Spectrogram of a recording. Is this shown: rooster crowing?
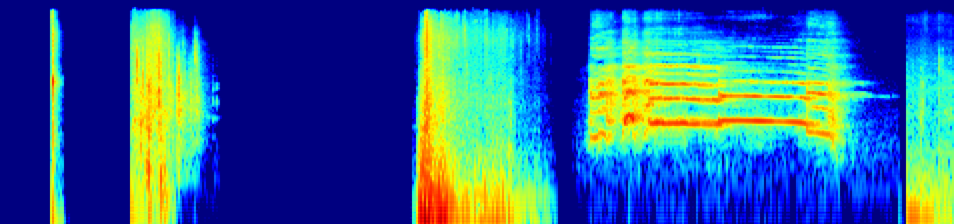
yes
